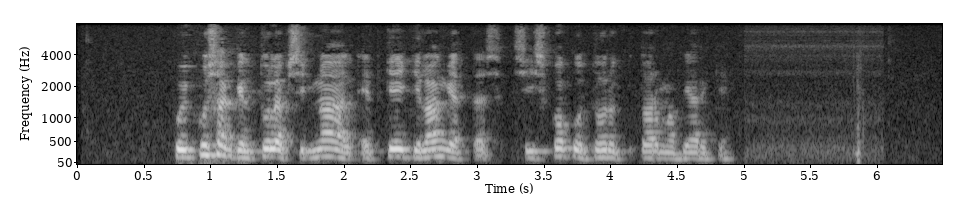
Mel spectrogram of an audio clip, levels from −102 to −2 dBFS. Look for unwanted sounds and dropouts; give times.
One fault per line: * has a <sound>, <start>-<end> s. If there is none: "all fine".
* has a whoosh, 5.8-5.9 s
